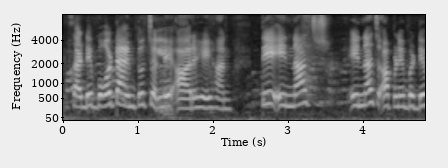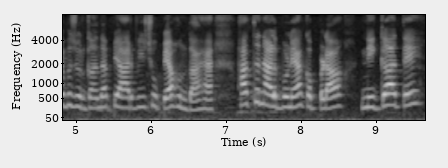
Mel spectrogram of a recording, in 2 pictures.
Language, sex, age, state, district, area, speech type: Punjabi, female, 18-30, Punjab, Patiala, urban, spontaneous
